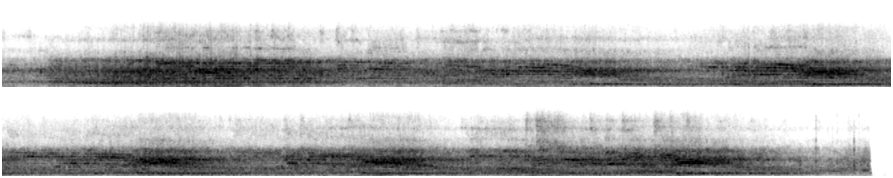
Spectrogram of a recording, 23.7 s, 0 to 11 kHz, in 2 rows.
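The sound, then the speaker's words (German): A huge stadium crowd roars in celebration of Milan's 1-0 goal against Salzburg in a Champions League match on Wednesday, 2 November, scored by Olivier Giroud: a dense, sustained wall of cheering and chanting that swells in waves and stays loud for the whole stretch. “Ähm, das, was ihr gerade gehört habt, war der Torjubel beim 1 zu 0 äh, von Milan gegen Salzburg am vergangenen Mittwoch, den 2.”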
